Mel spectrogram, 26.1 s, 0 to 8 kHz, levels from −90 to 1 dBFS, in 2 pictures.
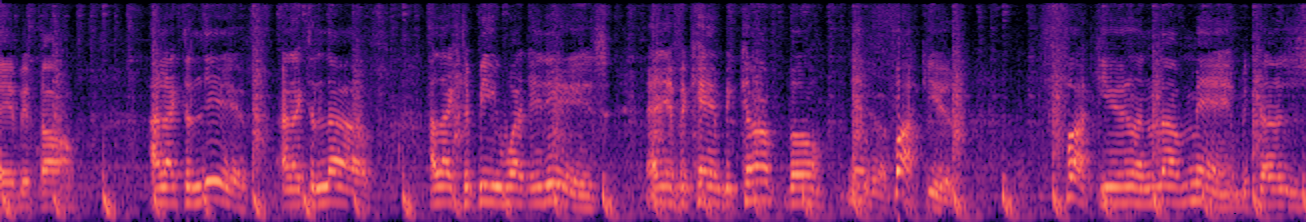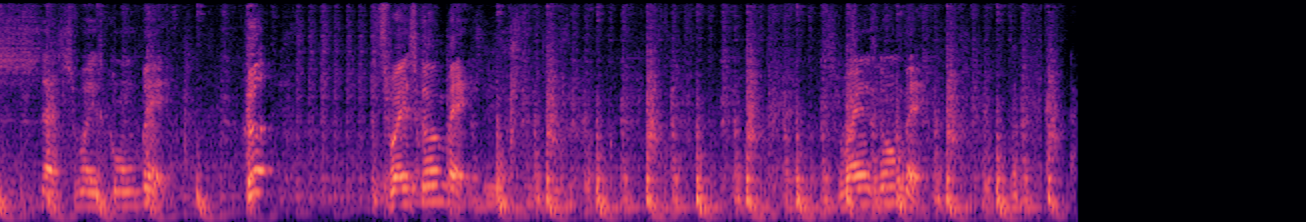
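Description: No technical faults can be heard in this audio.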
